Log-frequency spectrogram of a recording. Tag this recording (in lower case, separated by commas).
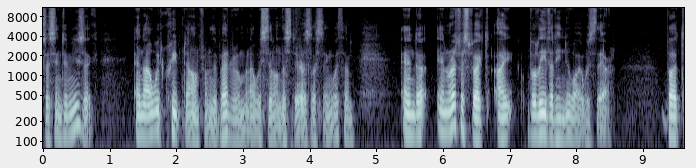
speech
